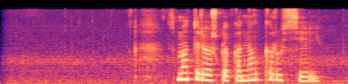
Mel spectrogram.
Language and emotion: Russian, neutral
